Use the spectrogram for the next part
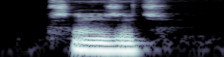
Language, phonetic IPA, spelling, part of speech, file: Polish, [ˈpʃɛjʒɛt͡ɕ], przejrzeć, verb, LL-Q809 (pol)-przejrzeć.wav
